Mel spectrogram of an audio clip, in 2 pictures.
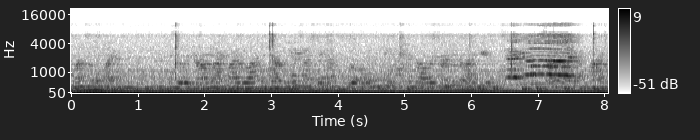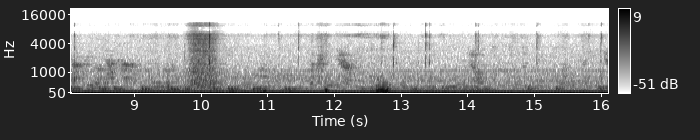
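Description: Short menu clicks tick as options change.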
